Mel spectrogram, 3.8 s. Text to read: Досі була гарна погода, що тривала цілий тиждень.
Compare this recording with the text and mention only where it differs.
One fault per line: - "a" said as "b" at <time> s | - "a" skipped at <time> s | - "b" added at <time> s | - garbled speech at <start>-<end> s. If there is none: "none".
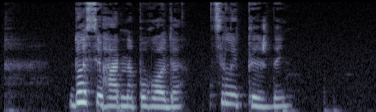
- "була" skipped at 1.0 s
- "що тривала" skipped at 1.8 s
